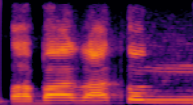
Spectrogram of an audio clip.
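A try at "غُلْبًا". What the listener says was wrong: गाइन को मोटा कीजिए, गौब है, गौब है। एक मिनट पहले मेरी आवाज सुनिए, गौब है।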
